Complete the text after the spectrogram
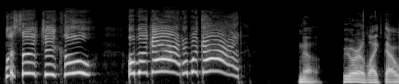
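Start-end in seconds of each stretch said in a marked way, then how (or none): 0.0-2.4 much higher excited fangirl squeal; squealing fan. Retold or imitated. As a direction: shriek it like a starstruck fan meeting an idol. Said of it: "We were like".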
